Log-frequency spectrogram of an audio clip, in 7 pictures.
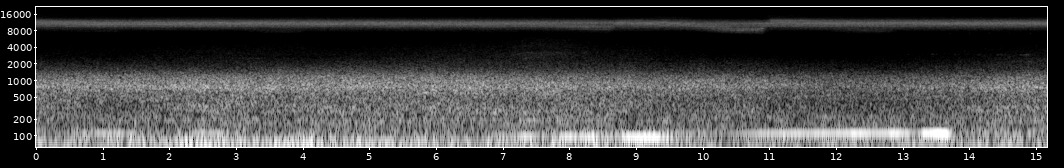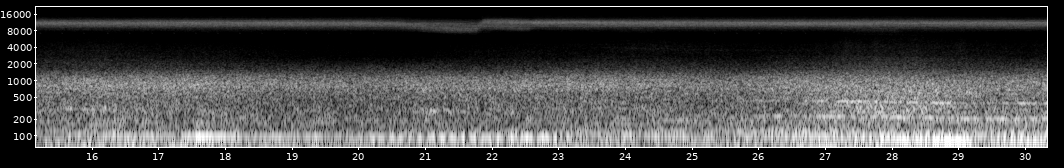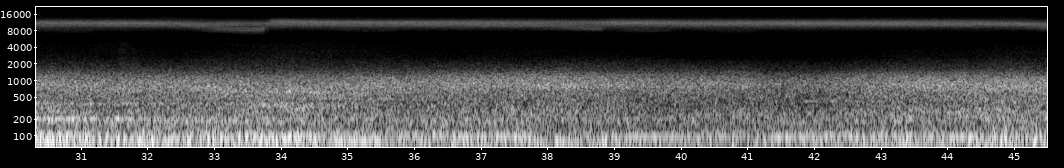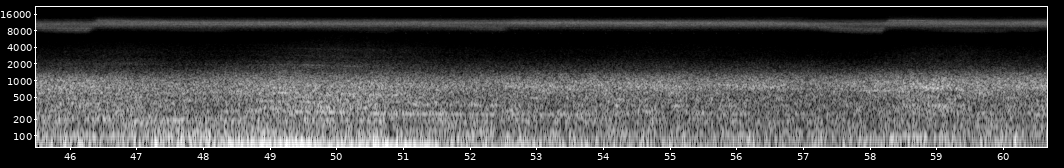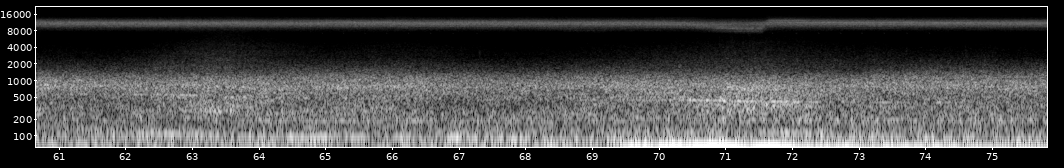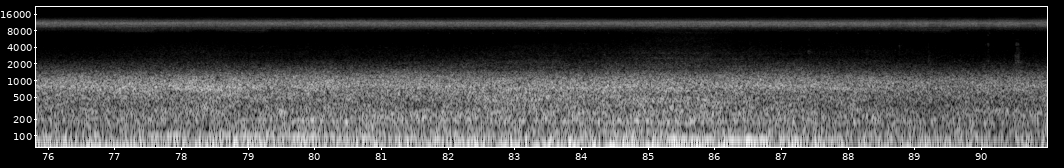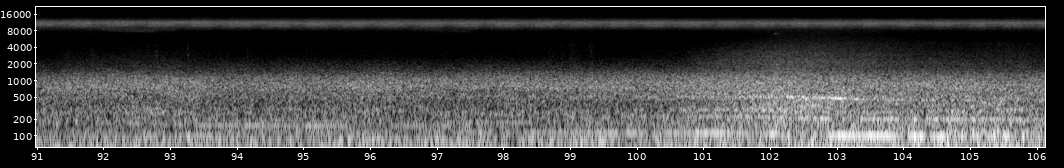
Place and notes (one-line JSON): {"title": "中山高速公路, Hukou Township - Insects and traffic sound", "date": "2017-08-12 17:13:00", "description": "Insects, Traffic sound, Next to the highway, Zoom H2n MS+XY", "latitude": "24.88", "longitude": "121.06", "altitude": "127", "timezone": "Asia/Taipei"}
